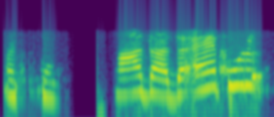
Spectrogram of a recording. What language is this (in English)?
Sindhi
